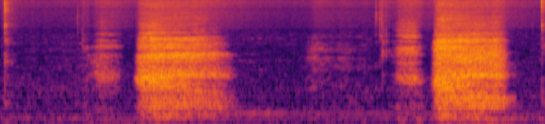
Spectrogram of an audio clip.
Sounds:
Sigh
